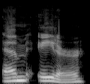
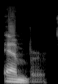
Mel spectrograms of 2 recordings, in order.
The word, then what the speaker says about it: Em8er: for why the plant's name e-m-a-d-r but it's pronounced ember not m ater as so many have tried to convince me to call it but ember and it's actually in the japanese and the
